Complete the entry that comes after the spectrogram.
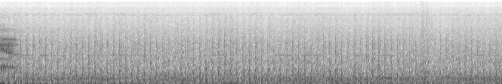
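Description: Gunfire striking an aircraft in the DCS combat flight simulator, set against a steady, loud drone of rotor and engine noise that runs unbroken throughout, with a bright crackle at the very start.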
